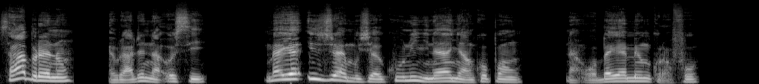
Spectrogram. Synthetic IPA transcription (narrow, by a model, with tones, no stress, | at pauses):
saː˨˦bɪ˦ɾɪ˦nʊ̃˦ | æ˨wu˨ɾa˨dɪ˦nã˨ʔo˦se˨˦ | mɛ˦jɛ˦ʔi˦s̬ɾa˦˨e˨lmũ˨s̬u˨æ˨kʰu˦nʊ̃˦ɲĩ˨nãː˦ɲã˨ŋkʰo˦pʰɔ̃˦n | nã̰˨wɔ̰˨bɛ˦jɛ˦mɪ̃˦ŋ̩˦kʰʊ˨ɾɔ̰˨fʊ˦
